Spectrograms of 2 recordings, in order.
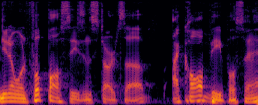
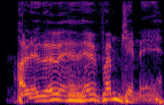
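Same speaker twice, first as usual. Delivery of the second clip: put-on crotchety eighty-year-old man voice, grumbling bark; 5 semitones higher than usual. Imitating someone who complains a friend never calls: mock eighty-year-old barking complaint. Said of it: "if I was, like, eighty years old and I was barking about somebody".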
